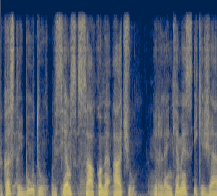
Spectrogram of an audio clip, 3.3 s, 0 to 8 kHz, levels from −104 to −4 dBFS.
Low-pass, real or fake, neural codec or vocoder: 7.2 kHz; real; none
